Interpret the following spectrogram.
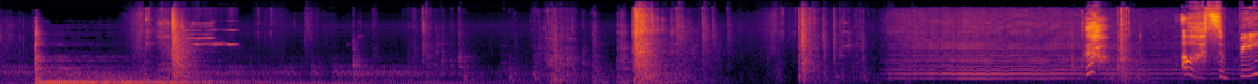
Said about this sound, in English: Oh, it's a bee.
